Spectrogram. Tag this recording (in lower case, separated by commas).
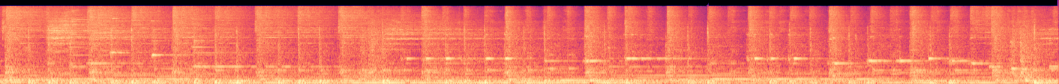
percussion, music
